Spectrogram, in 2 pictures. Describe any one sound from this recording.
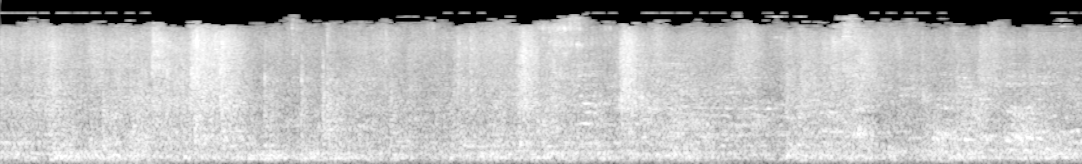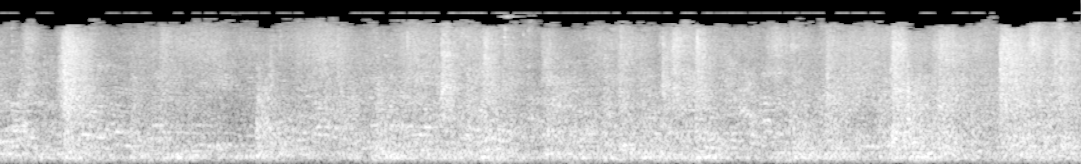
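Several men talk loudly over one another close by.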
